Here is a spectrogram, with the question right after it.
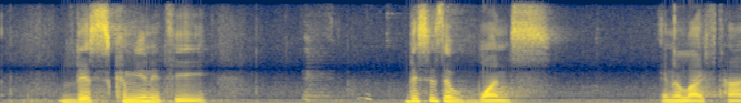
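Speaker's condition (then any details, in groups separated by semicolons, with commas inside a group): No condition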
